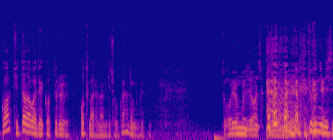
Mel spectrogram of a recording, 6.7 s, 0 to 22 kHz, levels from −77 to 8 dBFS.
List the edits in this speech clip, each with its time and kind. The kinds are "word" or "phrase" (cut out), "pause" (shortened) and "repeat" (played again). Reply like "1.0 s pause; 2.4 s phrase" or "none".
1.8 s word; 5.3 s word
